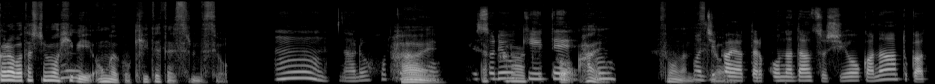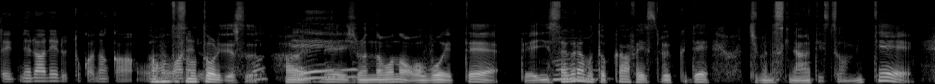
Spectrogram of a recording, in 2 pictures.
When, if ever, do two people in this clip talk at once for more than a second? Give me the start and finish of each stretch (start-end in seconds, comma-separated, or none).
3.9-6.1, 10.8-12.7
